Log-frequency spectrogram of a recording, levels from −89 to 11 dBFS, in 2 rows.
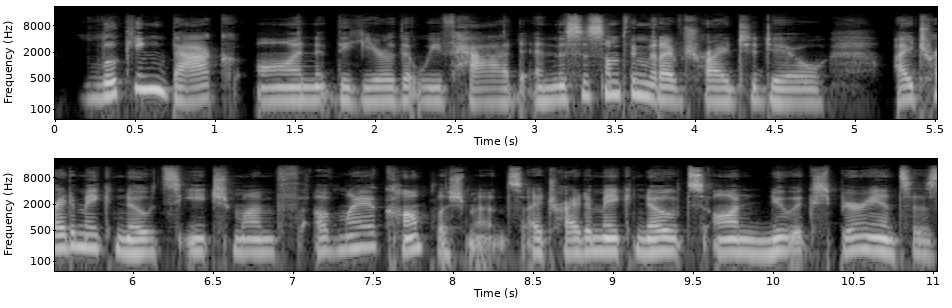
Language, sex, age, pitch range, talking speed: English, female, 30-49, 155-195 Hz, 190 wpm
